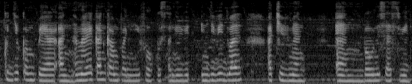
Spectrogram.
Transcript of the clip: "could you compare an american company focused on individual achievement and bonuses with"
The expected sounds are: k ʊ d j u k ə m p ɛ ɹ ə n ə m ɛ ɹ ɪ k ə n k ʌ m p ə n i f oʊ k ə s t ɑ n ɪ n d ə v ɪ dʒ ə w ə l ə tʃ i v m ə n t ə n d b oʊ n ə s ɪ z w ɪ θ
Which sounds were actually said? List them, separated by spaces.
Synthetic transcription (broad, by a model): k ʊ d j u k ə m p ɛ ɹ ə n ə m ɛ ɹ ɪ k ə n k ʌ m p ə n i f oʊ k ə s ɑ n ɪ n d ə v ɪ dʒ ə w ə l ə tʃ i v m ə n t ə n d b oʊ n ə s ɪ s w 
